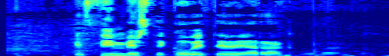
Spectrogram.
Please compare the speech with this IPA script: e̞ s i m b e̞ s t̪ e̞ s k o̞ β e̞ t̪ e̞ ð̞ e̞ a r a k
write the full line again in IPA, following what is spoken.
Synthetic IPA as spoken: e̞ s i m b e̞ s t̪ e̞ k o̞ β e̞ t̪ e̞ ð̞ e̞ a r a k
